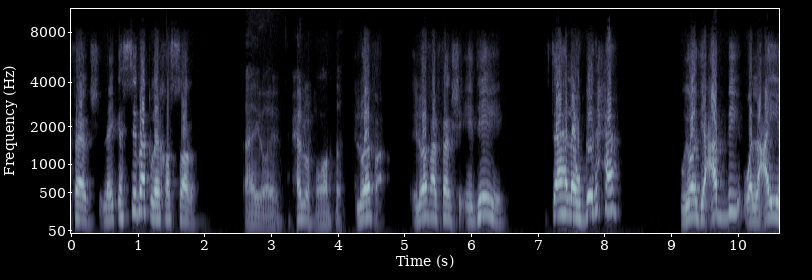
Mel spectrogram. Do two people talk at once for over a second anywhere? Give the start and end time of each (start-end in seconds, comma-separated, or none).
none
